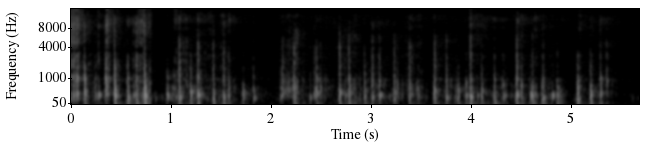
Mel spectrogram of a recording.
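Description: Fingertips of both hands rub and scratch the taut fabric on the back of a small stretched canvas in a wooden frame. The result is a quiet, rapid run of short, dry scratching bursts with a drum-like low-mid body and bright edges. The scratching comes in clusters separated by brief pauses.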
